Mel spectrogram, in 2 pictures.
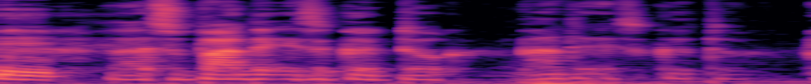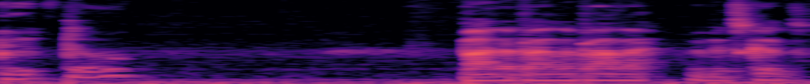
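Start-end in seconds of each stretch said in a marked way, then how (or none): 0.0-3.1 little robotic voice. Joking with others about a device translating pets, little translating robot voice. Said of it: "little translating robot voices".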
